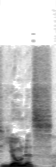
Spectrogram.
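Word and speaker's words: Yoenis: How do you say Cespedes' first name? – I believe it's Jonas.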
